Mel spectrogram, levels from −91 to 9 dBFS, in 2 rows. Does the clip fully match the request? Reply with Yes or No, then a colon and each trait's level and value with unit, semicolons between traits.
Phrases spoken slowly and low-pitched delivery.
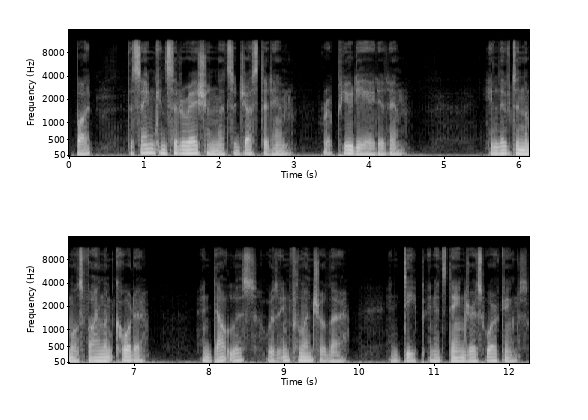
Yes: slow, 130 wpm; very low, 95 Hz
